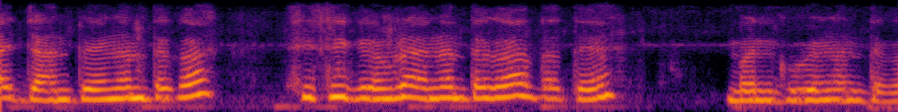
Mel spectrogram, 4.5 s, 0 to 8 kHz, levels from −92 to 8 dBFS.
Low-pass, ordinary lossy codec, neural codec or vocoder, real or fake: 7.2 kHz; Opus, 16 kbps; vocoder, 24 kHz, 100 mel bands, Vocos; fake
